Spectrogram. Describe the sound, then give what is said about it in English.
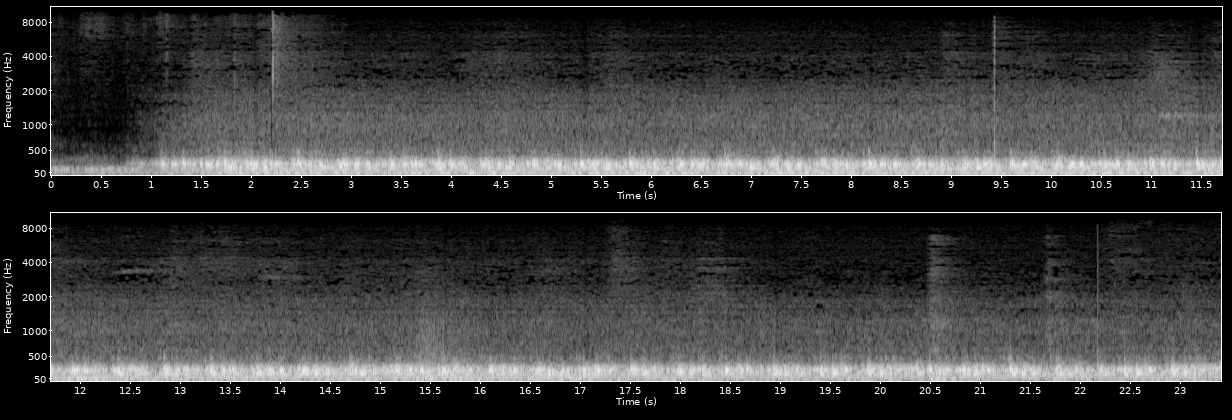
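A fetal heartbeat on an ultrasound monitor, heard as a steady, loud, low rumbling throb that pulses continuously for the whole stretch with no one talking. “That's so powerful, as you're hearing the heartbeat of a child.”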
